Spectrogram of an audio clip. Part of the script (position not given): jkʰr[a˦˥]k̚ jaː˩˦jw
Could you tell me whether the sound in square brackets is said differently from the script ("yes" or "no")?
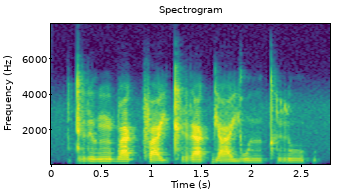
no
